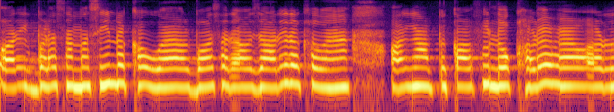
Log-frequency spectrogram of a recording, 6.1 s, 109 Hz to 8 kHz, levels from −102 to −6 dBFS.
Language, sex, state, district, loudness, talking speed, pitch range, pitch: Hindi, female, Odisha, Sambalpur, -12 LUFS, 235 wpm, 285-305 Hz, 295 Hz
